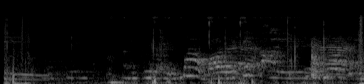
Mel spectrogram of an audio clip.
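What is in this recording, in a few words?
"beam", spoken word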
